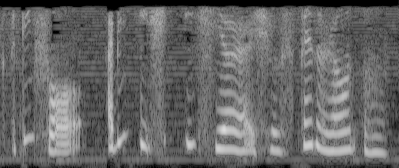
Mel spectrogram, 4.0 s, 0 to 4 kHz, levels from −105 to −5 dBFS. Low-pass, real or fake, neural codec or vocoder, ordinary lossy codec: 3.6 kHz; real; none; MP3, 16 kbps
